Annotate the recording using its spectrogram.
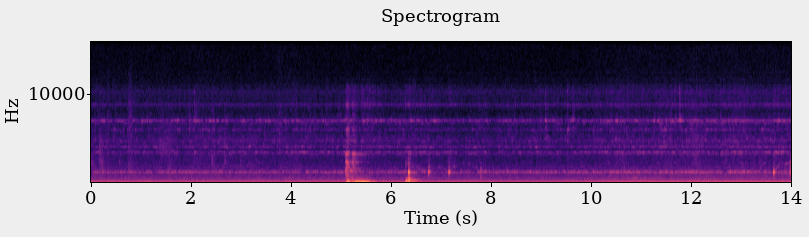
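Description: A steady low electrical hum with a faint, thin high tone over it. About five seconds in comes a brief voice-like sound, and a sharp click follows about a second later.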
